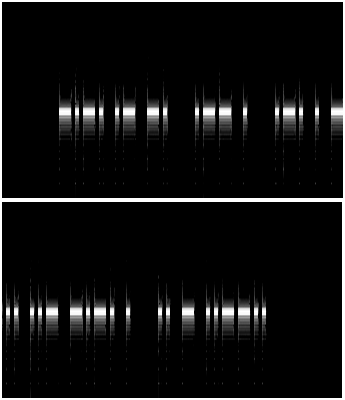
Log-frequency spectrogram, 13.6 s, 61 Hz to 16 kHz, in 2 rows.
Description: Morse code, heard as a keyed tone, about 15 wpm, 700 Hz. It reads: CAN WE REDUCE IT?
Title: Sentences from Top 1100 Words 15wpm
